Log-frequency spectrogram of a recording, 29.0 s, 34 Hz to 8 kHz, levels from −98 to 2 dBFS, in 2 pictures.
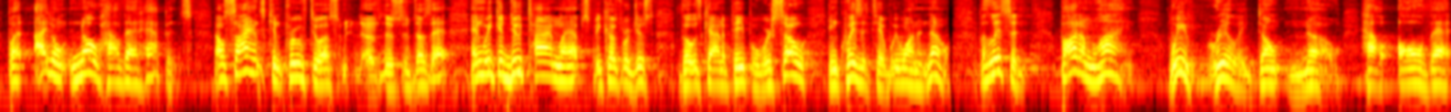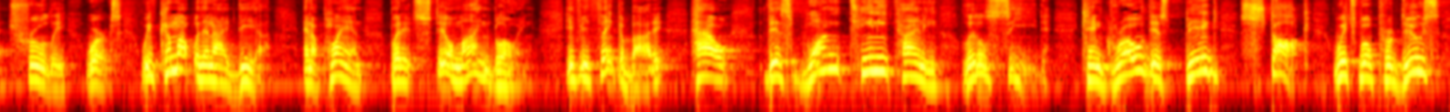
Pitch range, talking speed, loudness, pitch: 140-200 Hz, 175 wpm, -19 LUFS, 160 Hz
